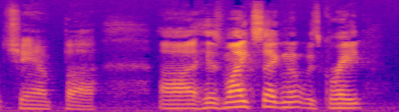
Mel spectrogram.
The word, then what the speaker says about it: Ciampa: And notice I said Ciampa. – Yep, because guess what? We found out the correct way to say it because Ciampa, apparently, he tweeted about the pronunciation. Very strange timing. 8 hours after our podcast dropped, approximately, give or take, he tweeted out, for all you ignorant podcasters out there and journalists, it's pronounced Ciampa.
